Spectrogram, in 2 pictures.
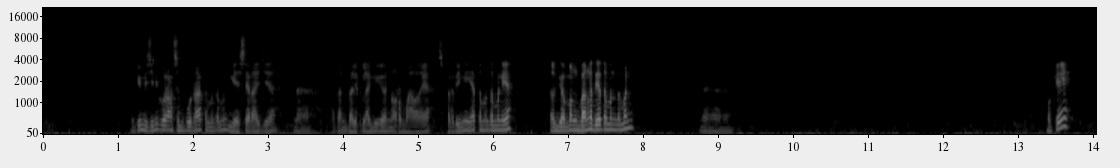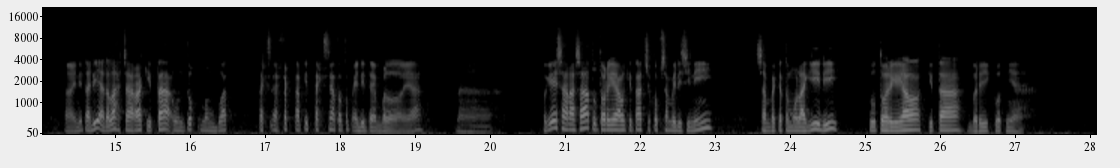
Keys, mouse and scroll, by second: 0.8 click, 2.2 click, 2.8 click, 8.8 click, 9.8 click, 10.9-12.3 middle drag, 13.4 click, 27.5 ctrl+shift+KP_1.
